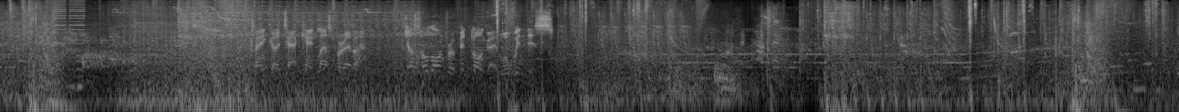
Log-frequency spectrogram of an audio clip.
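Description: Explosions boom loudly.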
